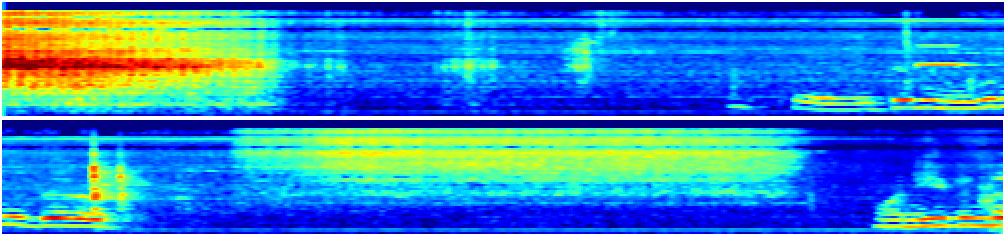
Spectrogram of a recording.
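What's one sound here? A chisel shaves wood on a spinning lathe with a loud hiss.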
